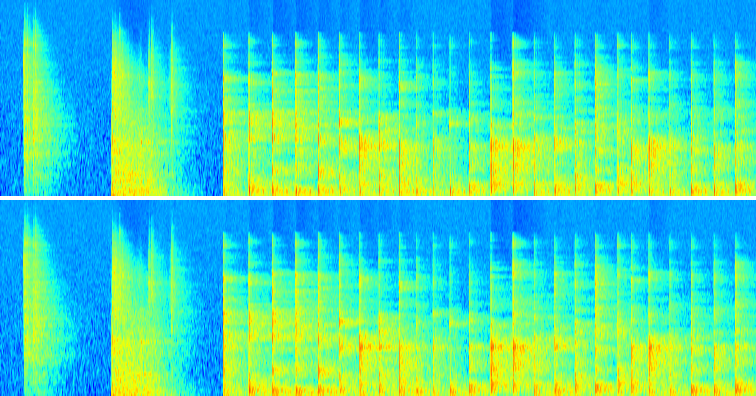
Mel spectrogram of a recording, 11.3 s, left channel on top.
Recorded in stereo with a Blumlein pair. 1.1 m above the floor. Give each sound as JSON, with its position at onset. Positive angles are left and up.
{"t": 0.3, "sound": "a camera shutter", "azimuth_deg": 15, "distance_m": 1.3}
{"t": 1.7, "sound": "a gunshot", "azimuth_deg": 5, "distance_m": 0.7}
{"t": 3.3, "sound": "a clap", "azimuth_deg": 5, "distance_m": 1.1}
